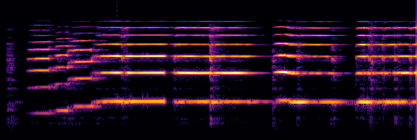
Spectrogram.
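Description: Solo violin: a quick rising run of notes in the first second, then a single high A-sharp bowed again and again in several separate strokes, the note being located for the start of the passage.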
